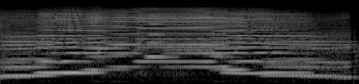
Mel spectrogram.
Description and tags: Chromatic Harmonica 11
A chromatic harmonica recorded in mono with my AKG C214 on my stairs.
chromatic, harmonica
